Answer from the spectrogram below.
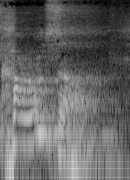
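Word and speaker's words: caruso (κηρύσσω): Because caruso, you know, Enrico Caruso, that's like the way it's pronounced, this Greek word.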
